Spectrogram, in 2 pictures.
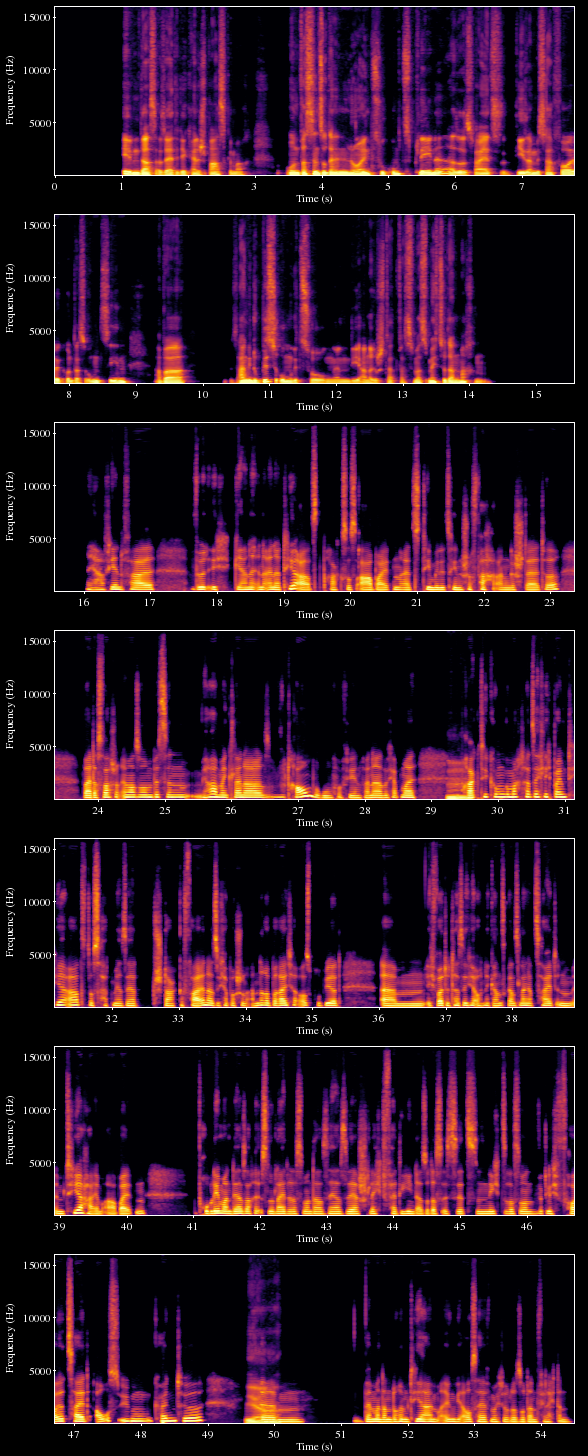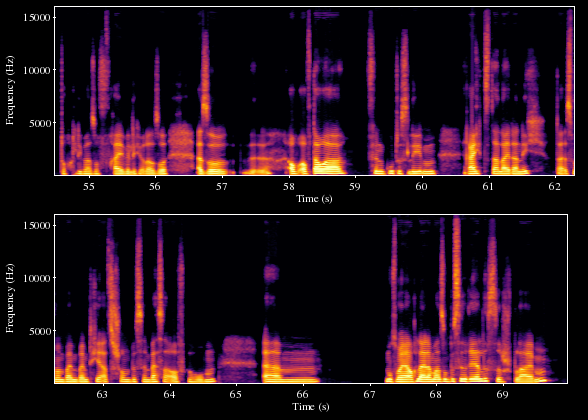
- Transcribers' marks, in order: none
- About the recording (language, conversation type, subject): German, podcast, Kannst du von einem Misserfolg erzählen, der dich weitergebracht hat?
